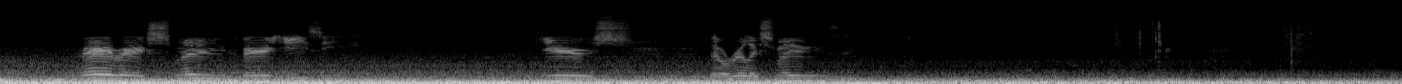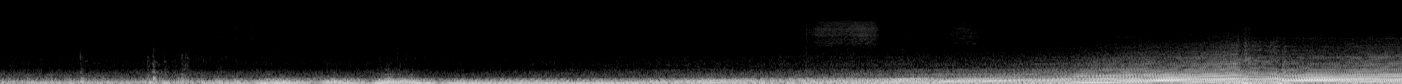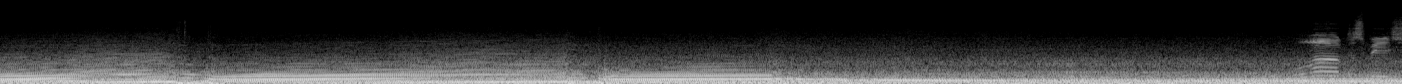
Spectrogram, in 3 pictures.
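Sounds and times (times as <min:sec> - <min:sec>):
car engine accelerating through gears: 0:14.1 - 0:42.0.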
